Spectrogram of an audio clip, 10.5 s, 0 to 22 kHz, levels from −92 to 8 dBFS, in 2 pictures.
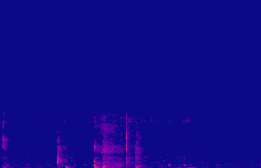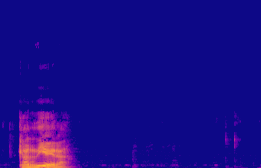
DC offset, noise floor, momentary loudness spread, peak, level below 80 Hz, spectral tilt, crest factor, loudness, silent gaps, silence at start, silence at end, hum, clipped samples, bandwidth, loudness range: under 0.1%; -86 dBFS; 15 LU; -2 dBFS; -68 dBFS; -7 dB/octave; 24 dB; -16 LUFS; none; 5.6 s; 3.9 s; none; under 0.1%; 7.6 kHz; 8 LU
